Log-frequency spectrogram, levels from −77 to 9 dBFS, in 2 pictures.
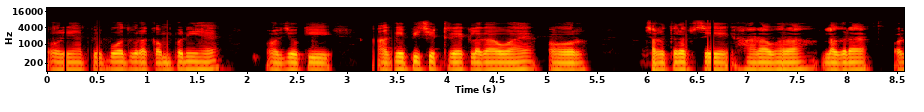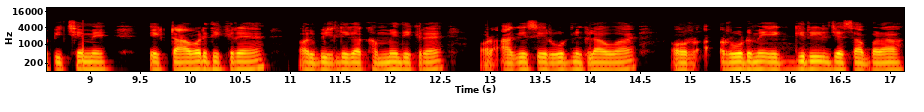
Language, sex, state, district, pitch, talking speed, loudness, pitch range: Hindi, male, Bihar, Kishanganj, 115 Hz, 180 wpm, -24 LUFS, 110-115 Hz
